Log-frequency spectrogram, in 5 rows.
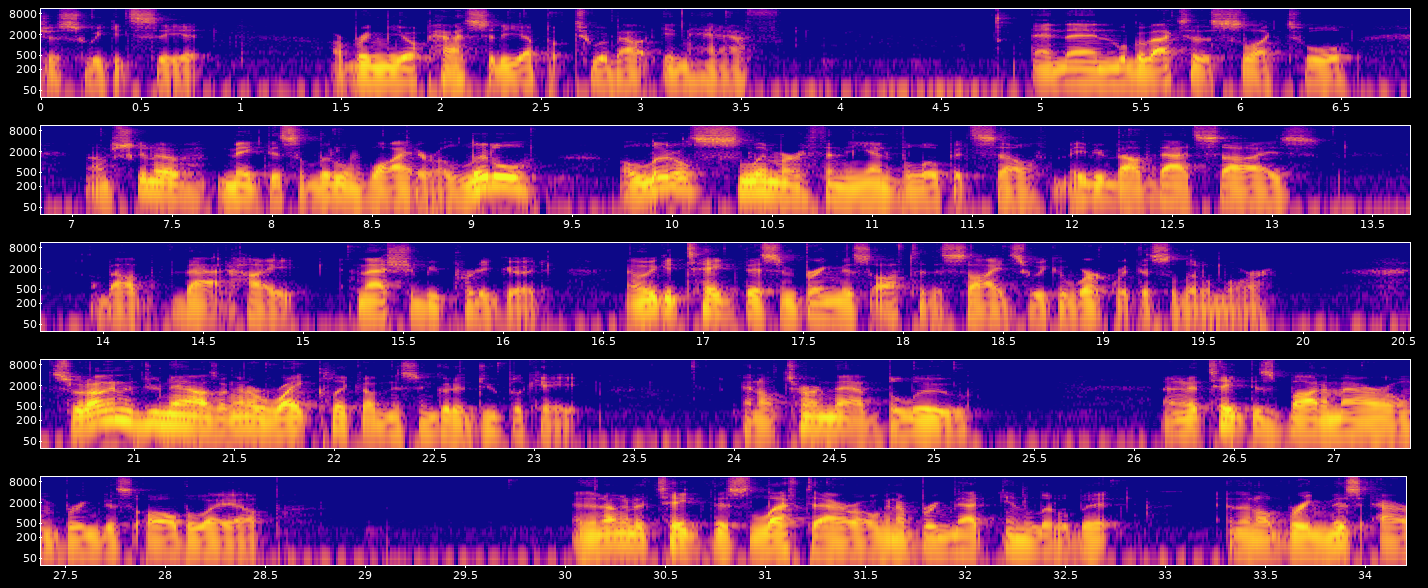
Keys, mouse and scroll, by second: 0.4 click, 2.5 click, 5.8 click, 7.3-8.6 drag, 9.4 click, 11.6 click, 13.4-15.6 drag, 17.2-18.8 drag, 21.8 click, 22.8 click, 25.0 click, 27.2-30.0 drag, 31.4-33.0 drag, 34.0-34.2 drag.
